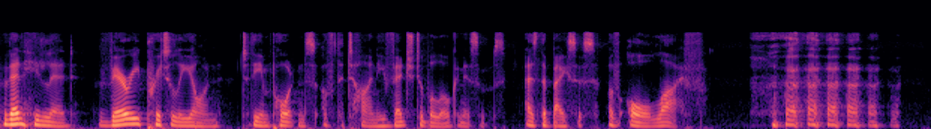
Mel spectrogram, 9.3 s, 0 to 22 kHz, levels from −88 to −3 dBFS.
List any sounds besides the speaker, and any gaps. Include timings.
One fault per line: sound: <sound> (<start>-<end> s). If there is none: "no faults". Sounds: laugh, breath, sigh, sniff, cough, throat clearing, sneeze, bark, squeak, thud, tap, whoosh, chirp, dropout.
sound: laugh (7.5-9.0 s)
